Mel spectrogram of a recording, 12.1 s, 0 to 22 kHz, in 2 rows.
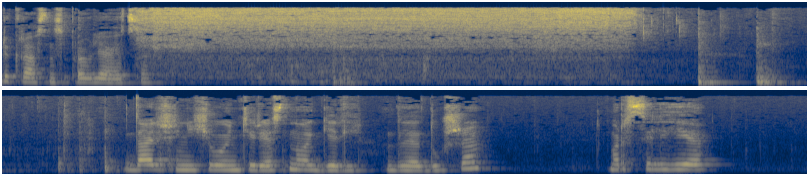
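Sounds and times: tap water splashing on plastic bottle: 0:02.2 - 0:03.4, 0:04.7 - 0:07.0.

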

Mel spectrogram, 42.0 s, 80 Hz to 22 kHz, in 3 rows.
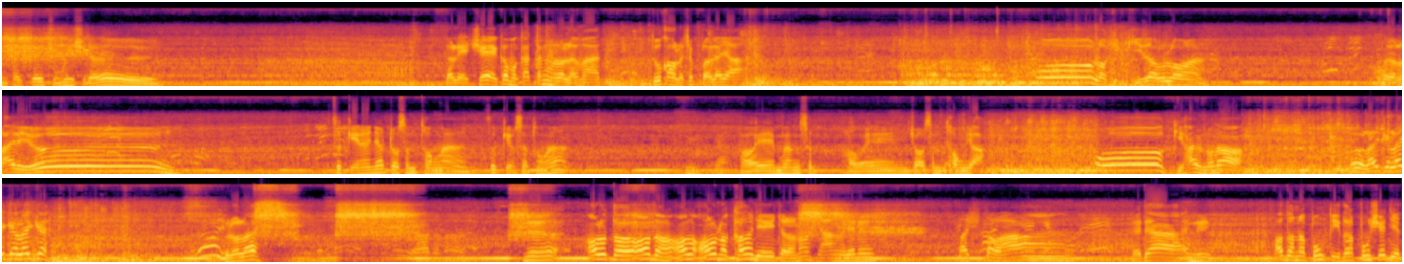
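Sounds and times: person speaking: 0:00.0 - 0:01.2, 0:32.1 - 0:40.2
people talking: 0:00.0 - 0:01.7, 0:04.4 - 0:07.6, 0:09.8 - 0:12.2, 0:13.2 - 0:16.2, 0:16.9 - 0:19.7, 0:20.8 - 0:23.9, 0:24.9 - 0:26.5, 0:27.3 - 0:28.6, 0:29.8 - 0:31.4, 0:32.0 - 0:42.0
truck engine running: 0:00.0 - 0:42.0.

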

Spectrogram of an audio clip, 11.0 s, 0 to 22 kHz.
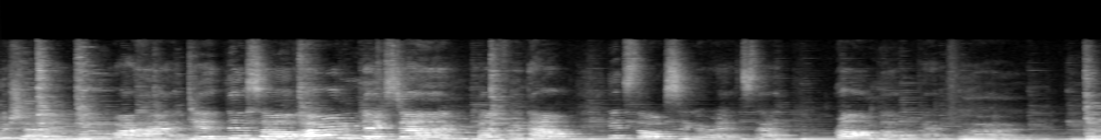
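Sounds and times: strummed acoustic guitar: 0:00.0 - 0:11.0
woman singing folk song: 0:00.0 - 0:11.0.

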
